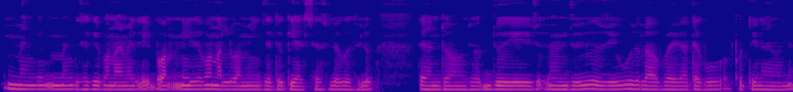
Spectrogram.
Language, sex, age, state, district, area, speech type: Assamese, male, 18-30, Assam, Charaideo, rural, spontaneous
